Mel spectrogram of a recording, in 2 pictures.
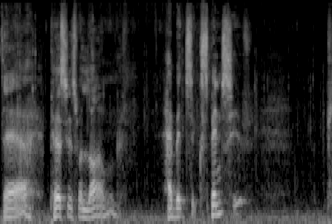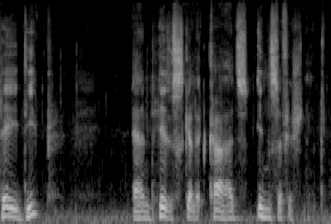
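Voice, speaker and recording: Anxious English banker, creaky-voiced. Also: male voice, mid-range voice, a little hiss or hum. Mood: regretful. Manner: formal, halting, agitated storytelling. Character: anxious, grieving middle-aged widowed banker and doting father. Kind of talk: radio drama acting.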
